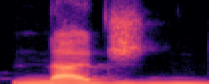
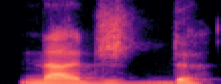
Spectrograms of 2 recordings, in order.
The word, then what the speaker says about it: nudged: Notice that pronunciation in the past simple, nudged, a soft D, nudged, nudged, nudged.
